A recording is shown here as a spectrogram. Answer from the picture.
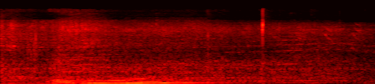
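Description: Steady low road rumble of cars driving past, people apparently heading to work, a continuous engine and tyre drone that swells slightly and fades, with a brief faint click partway through and no talking.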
